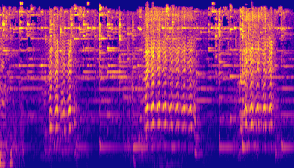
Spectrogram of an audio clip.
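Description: Goats bleat at a small farm at feeding time as they jostle to eat cereals. A few loud, strained, harmonic bleats come in bursts that overlap one another, with no talk.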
